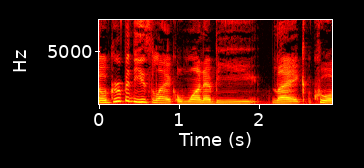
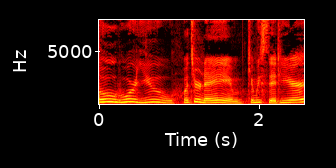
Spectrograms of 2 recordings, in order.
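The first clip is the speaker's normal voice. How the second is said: patronising, condescending, fake-nice, fake-friendly chatter; 3 semitones higher than usual. Imitating annoying strangers who ask to sit nearby: mock-condescending. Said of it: "they say this like sort of condescendingly".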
